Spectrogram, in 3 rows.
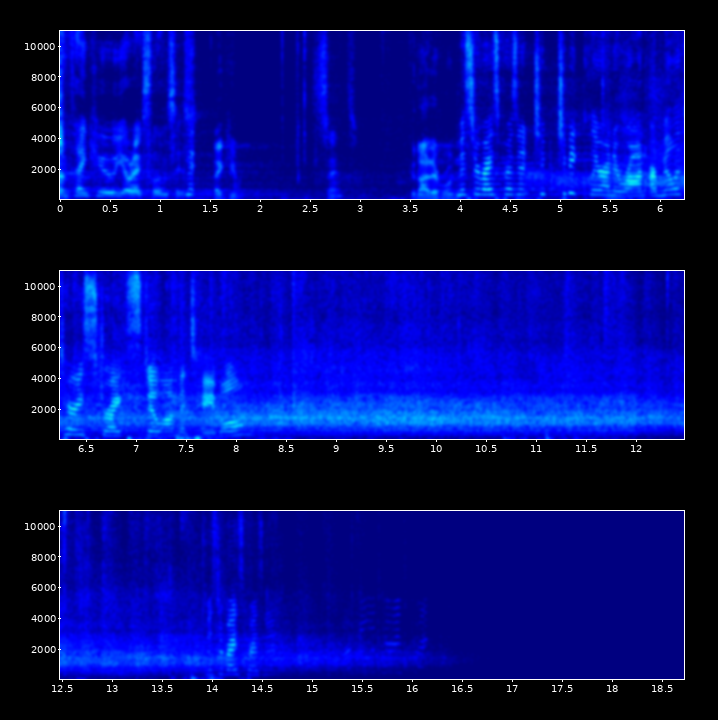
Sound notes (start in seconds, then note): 8.9 applause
